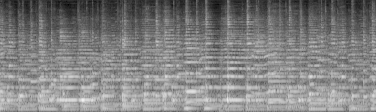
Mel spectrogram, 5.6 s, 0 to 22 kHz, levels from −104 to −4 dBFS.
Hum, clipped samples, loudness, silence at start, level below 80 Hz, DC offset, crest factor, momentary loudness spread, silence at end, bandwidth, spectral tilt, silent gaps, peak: none; under 0.1%; -22 LUFS; 0 s; -58 dBFS; under 0.1%; 16 dB; 5 LU; 0 s; over 20 kHz; -3.5 dB/octave; none; -6 dBFS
